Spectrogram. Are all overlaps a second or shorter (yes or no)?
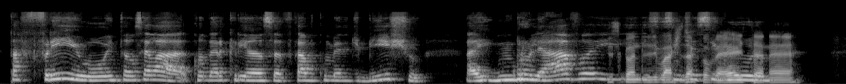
no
